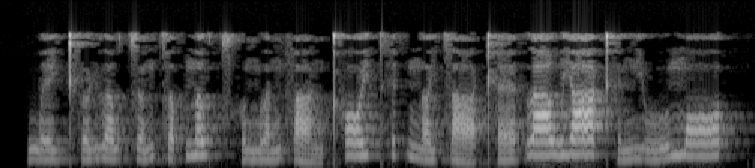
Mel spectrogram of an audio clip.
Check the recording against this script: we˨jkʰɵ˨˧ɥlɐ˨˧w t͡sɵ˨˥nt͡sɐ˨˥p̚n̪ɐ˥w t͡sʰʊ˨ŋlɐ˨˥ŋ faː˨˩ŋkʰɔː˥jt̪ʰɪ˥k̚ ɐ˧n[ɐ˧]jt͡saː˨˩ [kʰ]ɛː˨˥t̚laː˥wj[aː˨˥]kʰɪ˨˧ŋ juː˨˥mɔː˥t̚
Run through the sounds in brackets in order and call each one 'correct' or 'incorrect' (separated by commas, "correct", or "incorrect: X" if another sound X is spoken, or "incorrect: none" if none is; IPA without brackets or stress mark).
incorrect: ɐ˨˥, correct, incorrect: aː˥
